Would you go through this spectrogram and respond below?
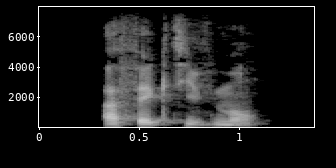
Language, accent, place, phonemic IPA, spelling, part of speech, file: French, France, Lyon, /a.fɛk.tiv.mɑ̃/, affectivement, adverb, LL-Q150 (fra)-affectivement.wav
- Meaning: 1. affectionately 2. softly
